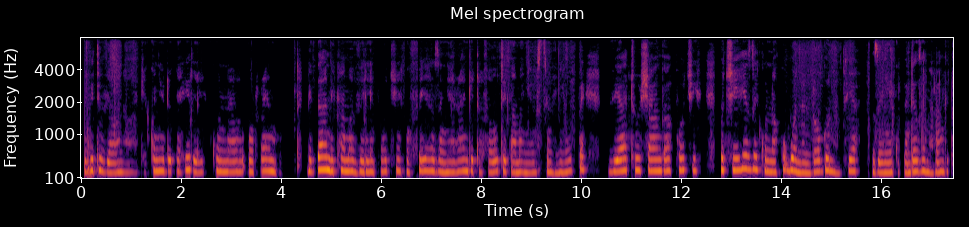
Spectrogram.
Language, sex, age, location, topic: Swahili, male, 25-35, Nairobi, finance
